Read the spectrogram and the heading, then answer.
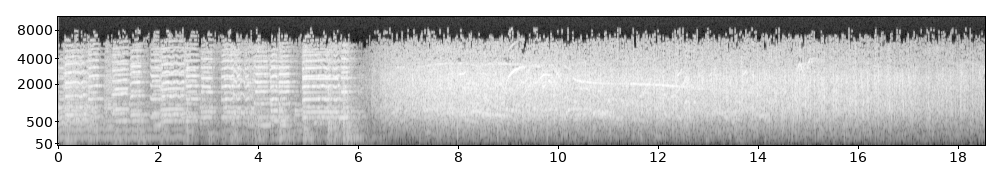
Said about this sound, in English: I don't know, those wolf calls and whistles can't be for me.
